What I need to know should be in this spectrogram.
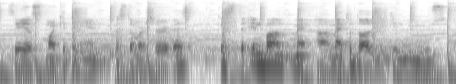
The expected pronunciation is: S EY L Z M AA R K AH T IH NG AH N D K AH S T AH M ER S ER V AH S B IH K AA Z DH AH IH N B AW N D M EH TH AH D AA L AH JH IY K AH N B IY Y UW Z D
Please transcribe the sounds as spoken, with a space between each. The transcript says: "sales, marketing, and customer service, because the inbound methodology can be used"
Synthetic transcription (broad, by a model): S EY L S M AA R K AH T IH NG AH N D K AH S T AH M ER S ER V AH S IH K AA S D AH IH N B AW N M M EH T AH D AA L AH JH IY K AH N B IY Y UW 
